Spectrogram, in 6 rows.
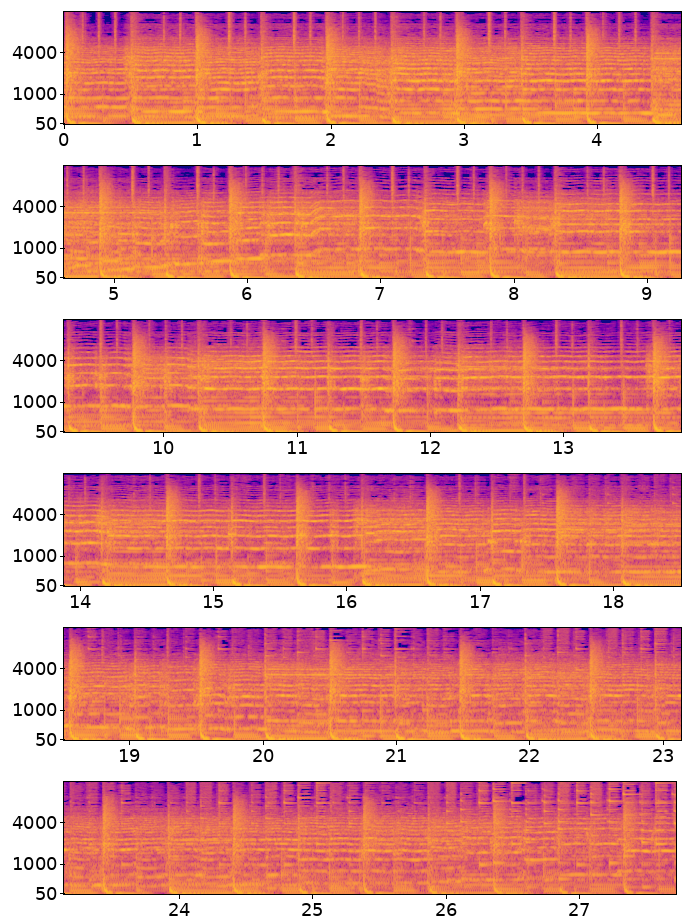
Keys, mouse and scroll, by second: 11.6-12.5 drag, 17.6 right click, 20.8 click.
